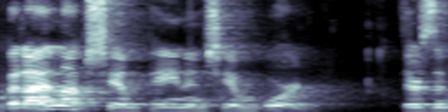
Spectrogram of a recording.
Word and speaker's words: Chambord: Chambord, yeah.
